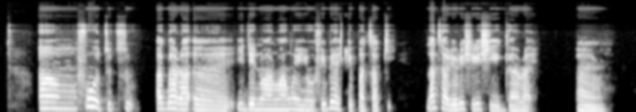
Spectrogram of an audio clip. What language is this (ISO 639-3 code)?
yor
